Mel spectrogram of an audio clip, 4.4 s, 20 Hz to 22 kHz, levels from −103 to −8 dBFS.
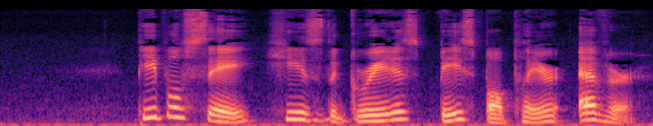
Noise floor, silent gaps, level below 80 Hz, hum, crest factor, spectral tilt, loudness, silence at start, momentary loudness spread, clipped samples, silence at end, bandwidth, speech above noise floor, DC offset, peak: -50 dBFS; none; -50 dBFS; none; 18 dB; -5.5 dB/octave; -24 LUFS; 0.35 s; 6 LU; under 0.1%; 0.1 s; 16 kHz; 26 dB; under 0.1%; -6 dBFS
